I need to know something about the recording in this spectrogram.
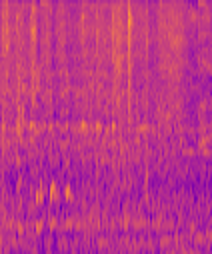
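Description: Golf cart driving along a sandy road: a steady running noise from the cart as it moves.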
